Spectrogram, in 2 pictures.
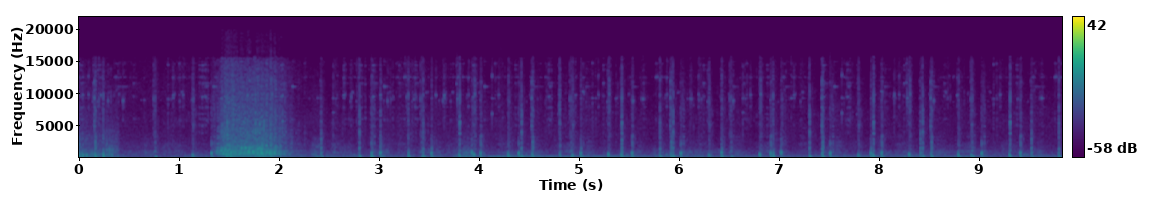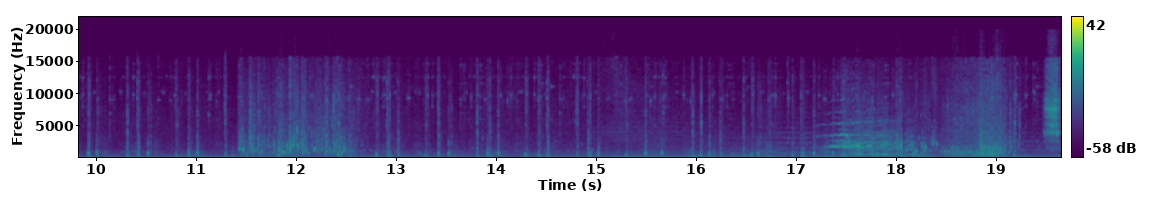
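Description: Roach, the horse in The Witcher 3, galloping with rapid continuous clip-clop hoofbeats, punctuated by a few neighs and whinnies, moderately loud and close with little talk.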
